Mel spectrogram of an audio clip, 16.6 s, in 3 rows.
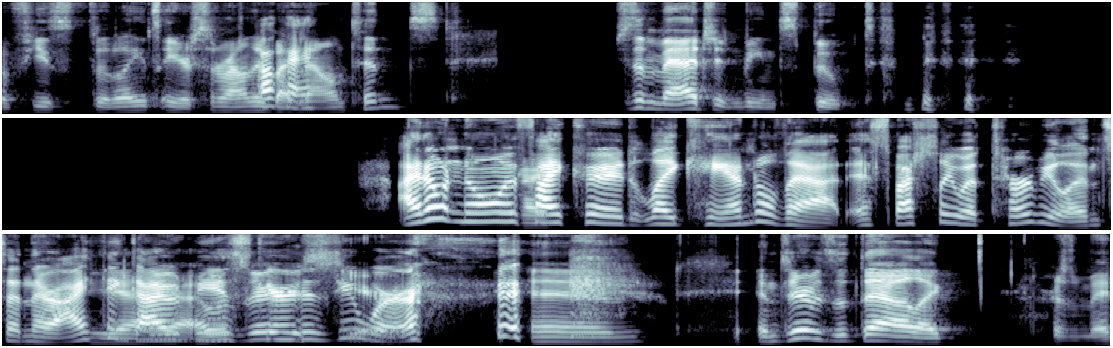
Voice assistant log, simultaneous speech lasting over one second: present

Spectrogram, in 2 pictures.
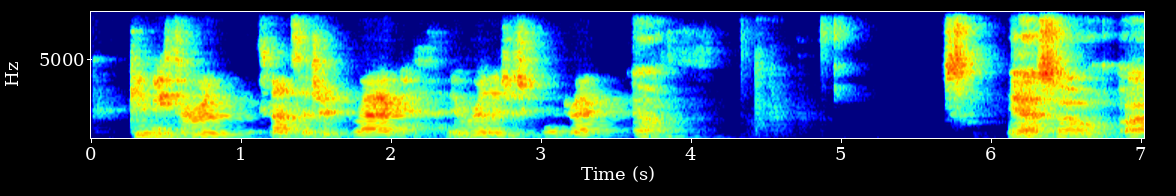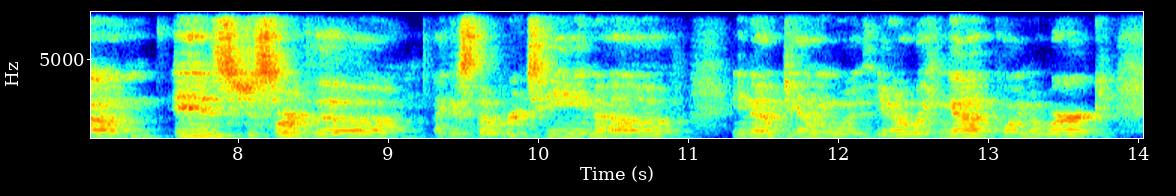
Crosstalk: none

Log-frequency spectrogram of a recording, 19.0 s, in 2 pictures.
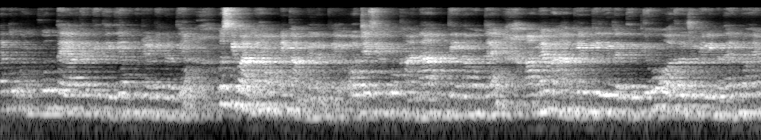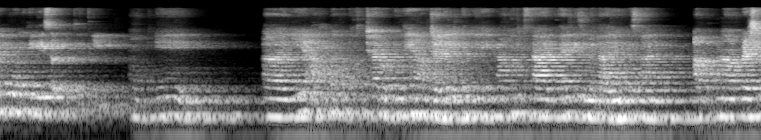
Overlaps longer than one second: none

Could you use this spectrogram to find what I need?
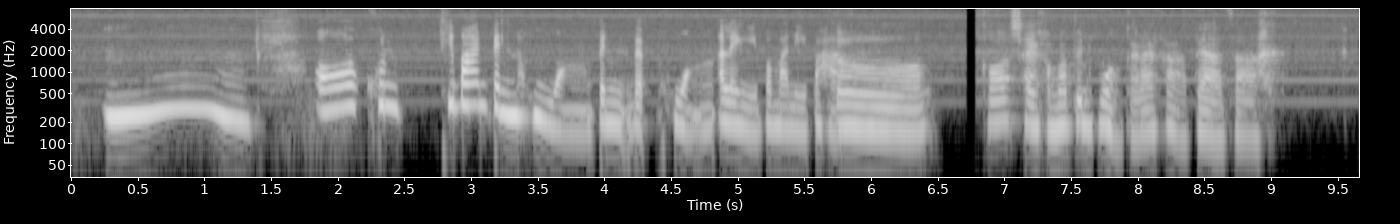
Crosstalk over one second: none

